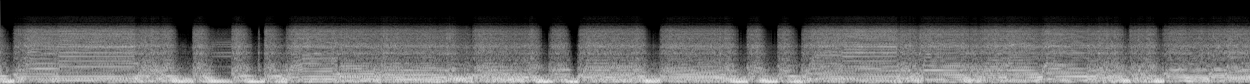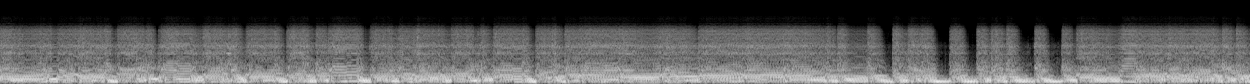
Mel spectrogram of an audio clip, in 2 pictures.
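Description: Electric guitar and bass guitar played through an MT15 amp give a thick, deep, guttural distorted tone, loud and continuous with dense sustained chords throughout.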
